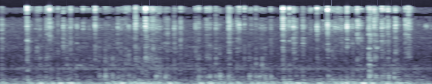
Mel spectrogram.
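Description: Fingertips type steadily on the black plastic keys of a silver aluminium laptop keyboard. The rapid, overlapping key taps are soft and dull, sitting mostly in a low, thumping range with only faint clicky edges.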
